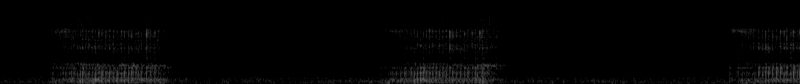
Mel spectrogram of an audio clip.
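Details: Steady snoring: rough, rasping snores about every three seconds, roughly 18 a minute, separated by quiet hiss.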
